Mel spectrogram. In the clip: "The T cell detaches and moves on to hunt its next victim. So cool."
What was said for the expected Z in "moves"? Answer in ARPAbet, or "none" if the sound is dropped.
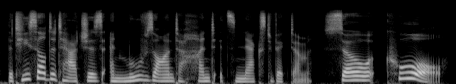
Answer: Z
